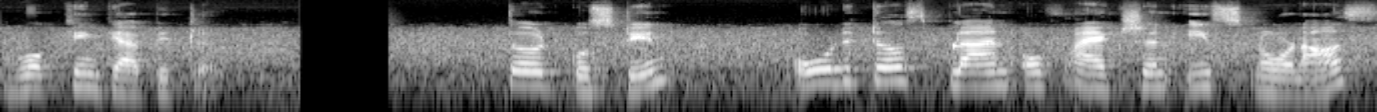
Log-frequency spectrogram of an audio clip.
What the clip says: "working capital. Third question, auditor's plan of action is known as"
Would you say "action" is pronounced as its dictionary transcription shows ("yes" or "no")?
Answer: yes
